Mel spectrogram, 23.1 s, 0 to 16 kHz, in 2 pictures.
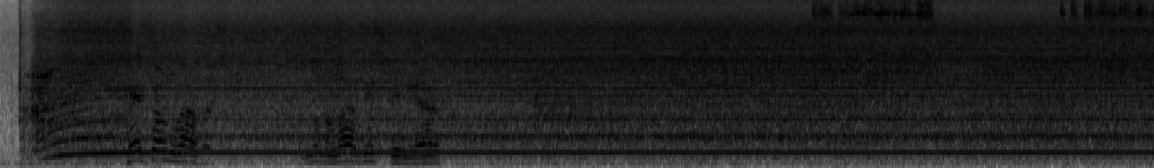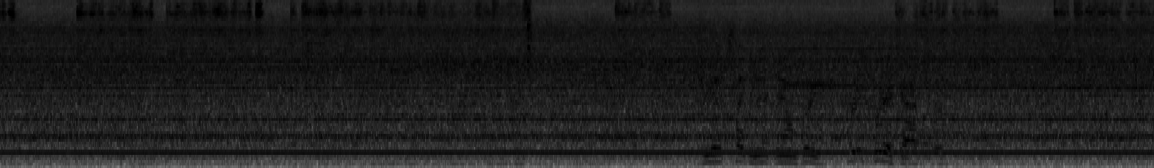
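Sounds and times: rotary tool whining: 0.2s - 23.0s
sanding drum scratching wood: 5.3s - 23.0s.

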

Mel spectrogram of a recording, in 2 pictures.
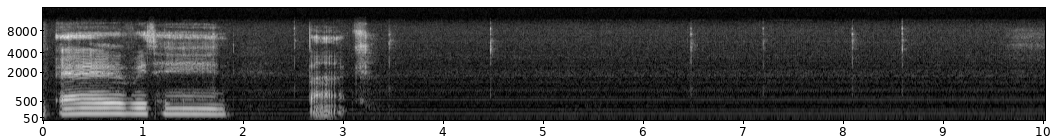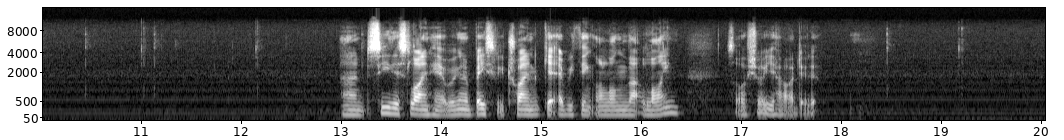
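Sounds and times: low electrical hum: 0.0s - 20.0s
computer mouse clicks: 8.0s - 8.7s, 10.4s - 11.4s, 18.4s - 19.3s.

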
